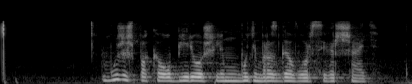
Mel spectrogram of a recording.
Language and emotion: Russian, angry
